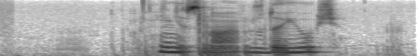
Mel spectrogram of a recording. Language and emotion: Russian, sad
